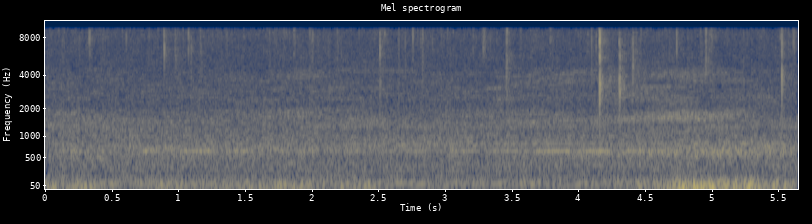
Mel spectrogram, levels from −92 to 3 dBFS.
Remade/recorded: recorded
